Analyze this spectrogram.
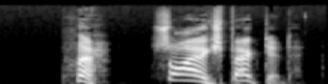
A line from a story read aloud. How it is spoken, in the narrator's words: said Holmes, chuckling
